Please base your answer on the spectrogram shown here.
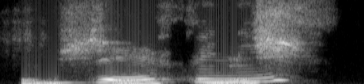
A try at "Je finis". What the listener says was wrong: pronounce this. Je finis. We don't pronounce the last letter. Je finis.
